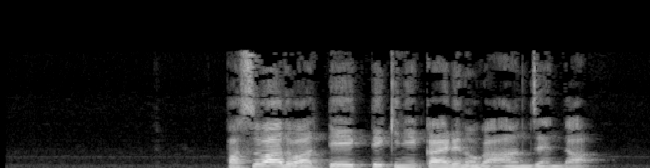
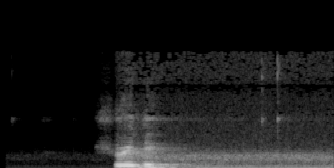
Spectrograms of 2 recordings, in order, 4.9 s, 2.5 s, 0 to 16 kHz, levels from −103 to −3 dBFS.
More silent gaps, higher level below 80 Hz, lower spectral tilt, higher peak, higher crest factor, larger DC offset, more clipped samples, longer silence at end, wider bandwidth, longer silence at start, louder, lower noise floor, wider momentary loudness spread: neither; first, -64 dBFS vs -72 dBFS; second, -5.5 dB/octave vs -9 dB/octave; first, -4 dBFS vs -12 dBFS; about the same, 22 dB vs 20 dB; neither; neither; first, 0.45 s vs 0.05 s; about the same, 11.5 kHz vs 10.5 kHz; first, 1.7 s vs 0.85 s; first, -23 LUFS vs -27 LUFS; second, -76 dBFS vs -83 dBFS; second, 11 LU vs 24 LU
